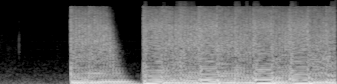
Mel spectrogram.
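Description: Two layered pluck bass synth patches play together in Serum, a thick, dense bass melody with a filter sweep near the start, loud and steady with no talking.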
